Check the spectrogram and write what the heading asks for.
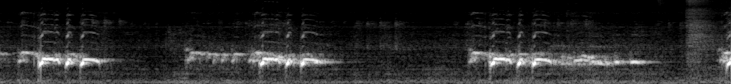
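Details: Perkutut, the zebra dove, singing in the loud KONG style: three drawn-out cooing phrases, each opening with punchy clipped notes and trailing into a steady hum.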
